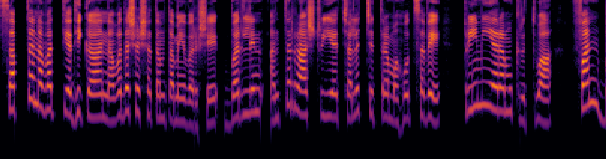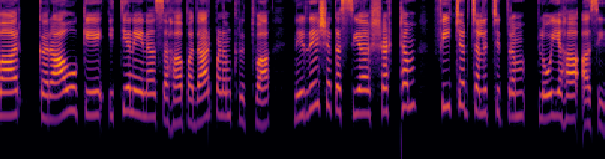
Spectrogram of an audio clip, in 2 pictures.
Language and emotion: Sanskrit, neutral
